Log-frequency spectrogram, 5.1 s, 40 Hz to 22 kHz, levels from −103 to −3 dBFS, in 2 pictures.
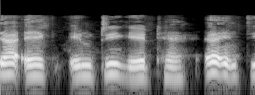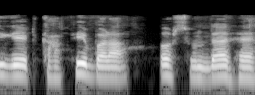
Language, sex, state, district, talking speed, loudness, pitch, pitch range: Hindi, male, Bihar, Lakhisarai, 155 wpm, -20 LUFS, 140 Hz, 130-155 Hz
